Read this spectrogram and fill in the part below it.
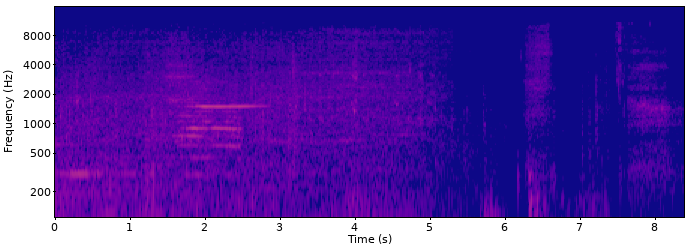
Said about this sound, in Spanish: Llegan al lago. Detienen el coche en una pequeña playa junto a una casita.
